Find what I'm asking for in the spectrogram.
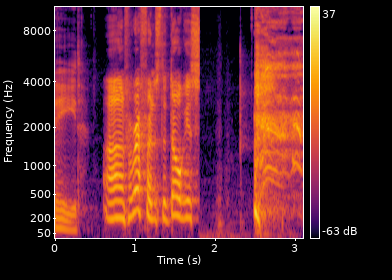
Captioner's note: laughs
